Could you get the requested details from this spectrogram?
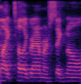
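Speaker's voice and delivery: ordinary talk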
